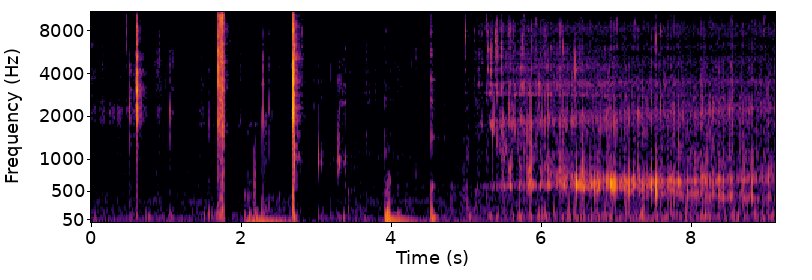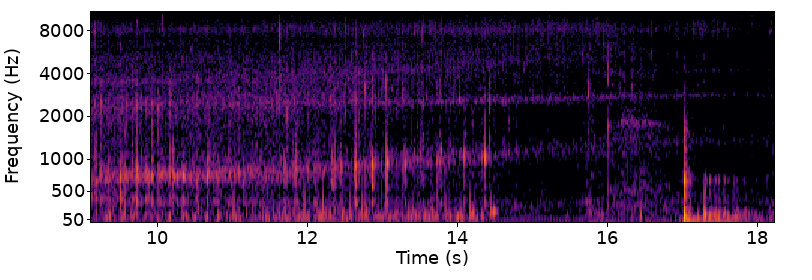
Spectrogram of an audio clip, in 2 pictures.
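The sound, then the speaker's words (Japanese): A 350 ml can of Suntory gin soda being opened and poured: a few sharp clicks and taps, then a long steady fizzing pour that runs for several seconds before trailing off, with a couple of soft knocks near the end. “今夜私がいただいていますのはサントリージン水ジンソーダの缶”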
